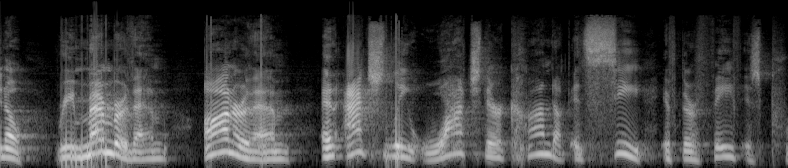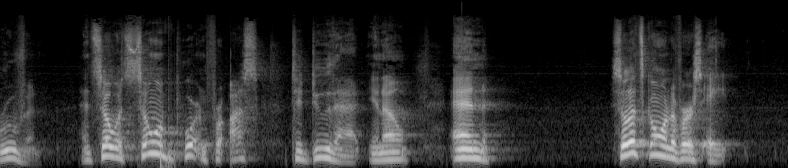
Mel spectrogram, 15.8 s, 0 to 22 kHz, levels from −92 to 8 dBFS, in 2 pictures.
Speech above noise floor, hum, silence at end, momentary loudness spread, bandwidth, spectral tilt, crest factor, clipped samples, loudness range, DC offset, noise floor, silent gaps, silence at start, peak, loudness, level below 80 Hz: 48 dB; none; 0.65 s; 18 LU; 16 kHz; -5 dB/octave; 20 dB; under 0.1%; 9 LU; under 0.1%; -67 dBFS; none; 0 s; 0 dBFS; -19 LUFS; -54 dBFS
